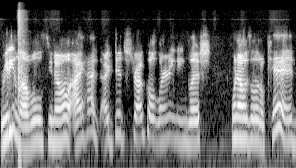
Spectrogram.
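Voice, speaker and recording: Her pitch runs fairly high. The woman keeps a moderate pace. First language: Portuguese. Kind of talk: casual chat.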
